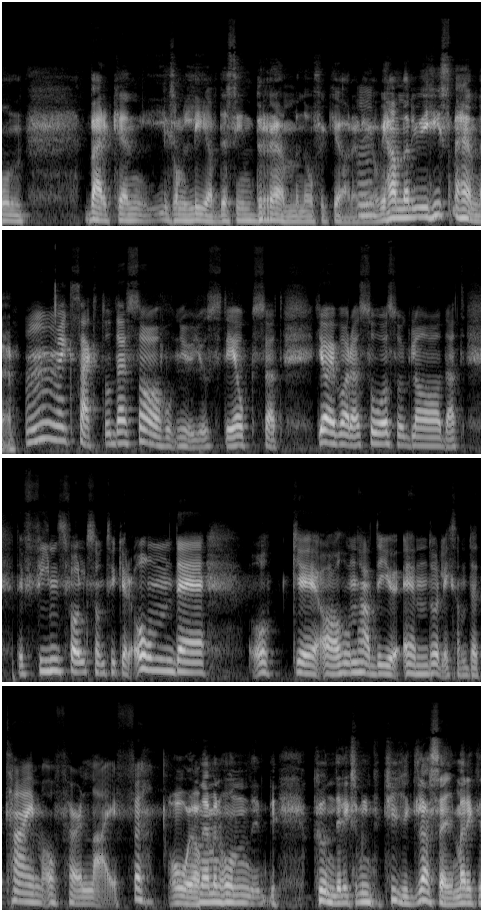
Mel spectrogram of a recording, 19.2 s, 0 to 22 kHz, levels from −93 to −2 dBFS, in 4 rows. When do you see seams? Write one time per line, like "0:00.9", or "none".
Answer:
0:08.7
0:16.3

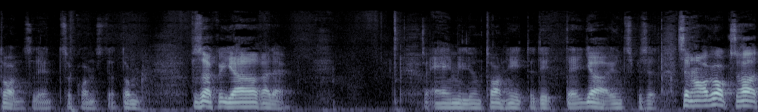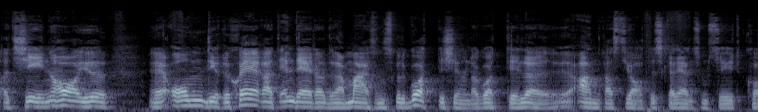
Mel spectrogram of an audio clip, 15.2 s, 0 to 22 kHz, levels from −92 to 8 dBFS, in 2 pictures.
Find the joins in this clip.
0:04.2

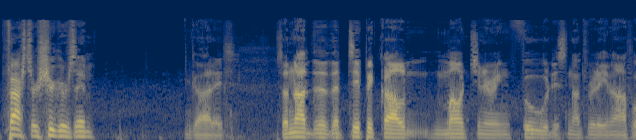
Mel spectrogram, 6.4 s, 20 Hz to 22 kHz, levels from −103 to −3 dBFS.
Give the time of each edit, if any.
none

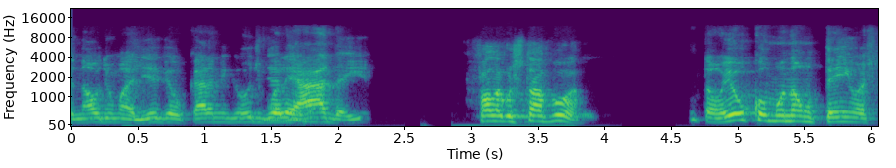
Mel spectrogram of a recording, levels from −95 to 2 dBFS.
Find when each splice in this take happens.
0:02.9

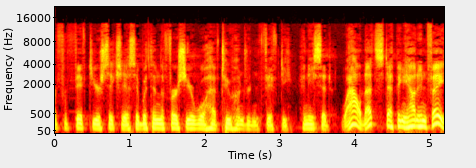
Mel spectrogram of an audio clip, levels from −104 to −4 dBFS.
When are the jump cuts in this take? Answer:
0:03.2

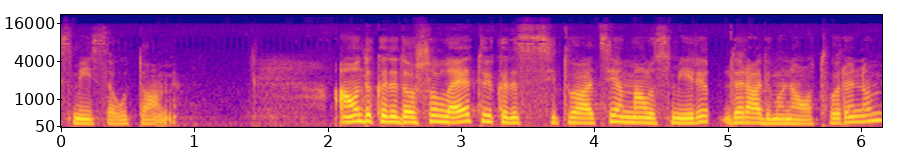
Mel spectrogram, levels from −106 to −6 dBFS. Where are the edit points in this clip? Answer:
0:04.8

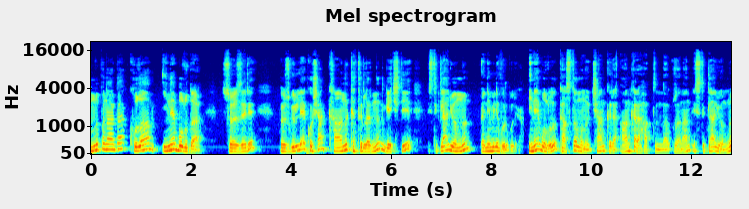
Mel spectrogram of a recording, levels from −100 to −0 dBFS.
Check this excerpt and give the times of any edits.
none

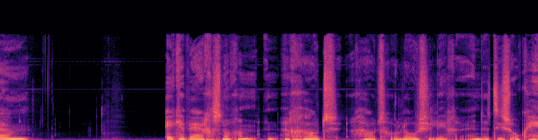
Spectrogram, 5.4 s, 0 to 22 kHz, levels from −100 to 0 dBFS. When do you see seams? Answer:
none

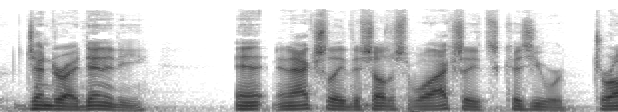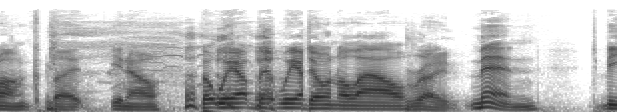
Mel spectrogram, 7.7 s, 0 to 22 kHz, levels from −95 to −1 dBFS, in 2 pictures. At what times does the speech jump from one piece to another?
0:01.7
0:05.7

